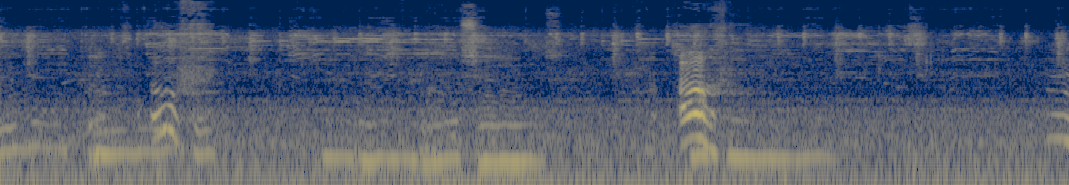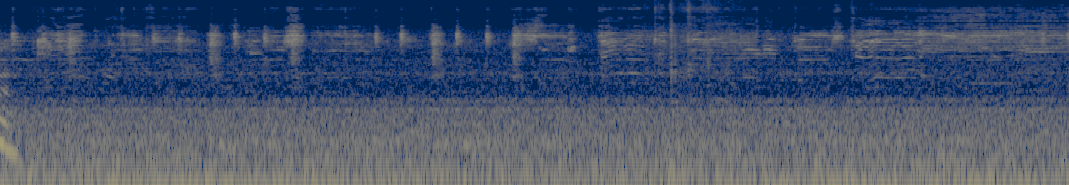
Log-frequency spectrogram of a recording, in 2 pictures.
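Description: Soft humming and a few sung vocal slides from a listener humming along to a song, over the steady low rumble of a car running with its air conditioning on. The humming comes in the first half and then stops, leaving the rumble.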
